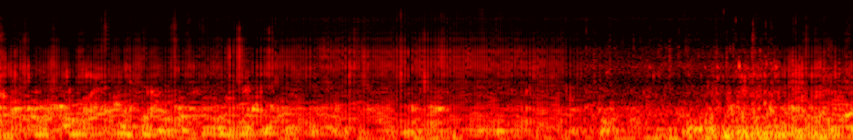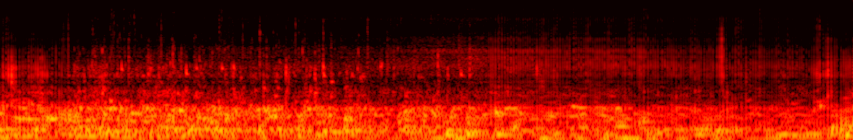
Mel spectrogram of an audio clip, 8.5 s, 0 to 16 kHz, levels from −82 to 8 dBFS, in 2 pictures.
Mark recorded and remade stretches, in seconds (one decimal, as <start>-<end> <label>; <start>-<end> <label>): 0.0-2.9 remade; 2.9-3.9 recorded; 3.9-4.6 remade; 4.6-6.7 recorded; 6.7-8.5 remade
